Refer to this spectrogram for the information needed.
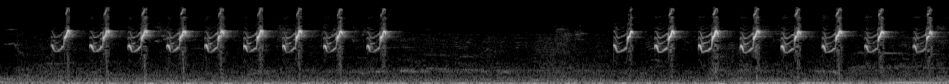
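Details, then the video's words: Olive-backed tailorbird singing actively while hungry, in a long-shot variation: a series of about ten high, sharp notes, a pause of roughly two seconds, then another equally rapid series. "prenjak lumut lapar gacor"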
